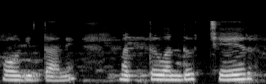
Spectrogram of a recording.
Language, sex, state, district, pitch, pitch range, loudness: Kannada, female, Karnataka, Koppal, 215 Hz, 200-225 Hz, -16 LUFS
